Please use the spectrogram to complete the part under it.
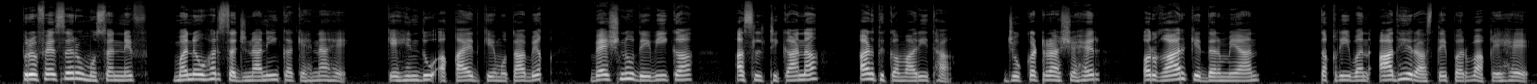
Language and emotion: Urdu, neutral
